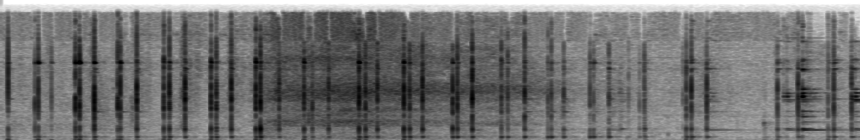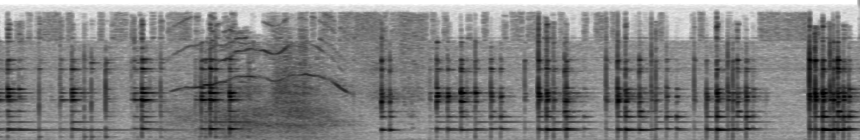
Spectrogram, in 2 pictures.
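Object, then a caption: Small drinking glass. A small glass shot glass is tapped repeatedly, giving many quick, clear glassy clinks. The taps fall close together in dense runs, with a faint bright ringing tone that holds between some of them.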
